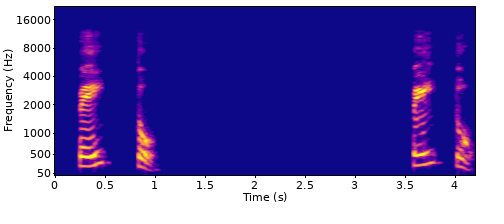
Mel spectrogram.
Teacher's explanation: O decrescente é o contrário. Ele começa vogal e decresce para uma semivogal. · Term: ditongo decrescente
